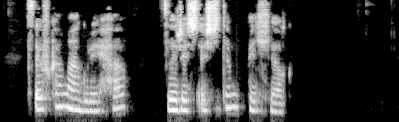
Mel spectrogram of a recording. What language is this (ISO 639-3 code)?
ady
